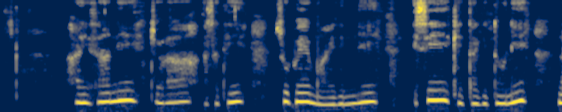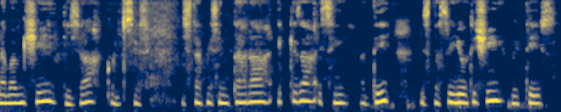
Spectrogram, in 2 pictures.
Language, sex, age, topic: Gamo, female, 18-24, government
